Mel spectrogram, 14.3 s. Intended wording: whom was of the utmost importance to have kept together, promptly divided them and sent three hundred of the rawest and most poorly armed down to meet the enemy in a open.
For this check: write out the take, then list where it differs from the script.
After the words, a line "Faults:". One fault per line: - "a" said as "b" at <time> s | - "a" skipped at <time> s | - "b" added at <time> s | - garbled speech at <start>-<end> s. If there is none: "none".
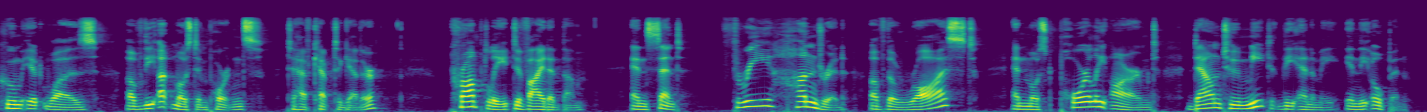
whom it was of the utmost importance to have kept together, promptly divided them and sent three hundred of the rawest and most poorly armed down to meet the enemy in the open.
Faults:
- "it" added at 0.2 s
- "a" said as "the" at 13.6 s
